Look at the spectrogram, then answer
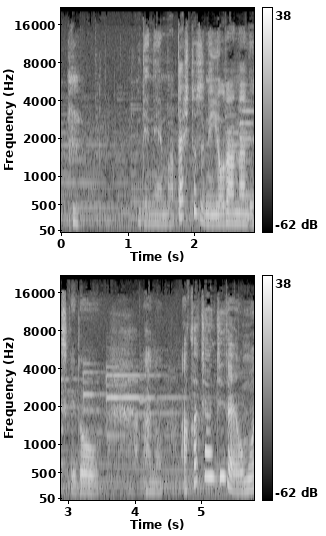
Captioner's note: laughs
